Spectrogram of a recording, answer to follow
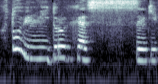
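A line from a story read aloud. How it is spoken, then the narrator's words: Hissed. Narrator (Ukrainian): просичав Голлум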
